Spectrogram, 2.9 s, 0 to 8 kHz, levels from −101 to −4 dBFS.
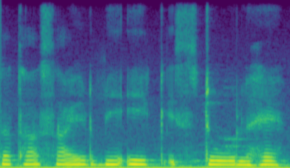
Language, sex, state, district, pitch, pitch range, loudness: Hindi, male, Uttar Pradesh, Saharanpur, 190 Hz, 175-195 Hz, -14 LUFS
